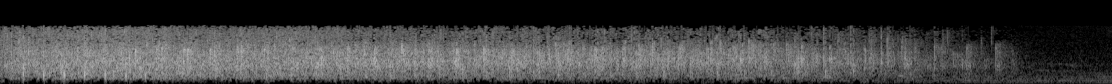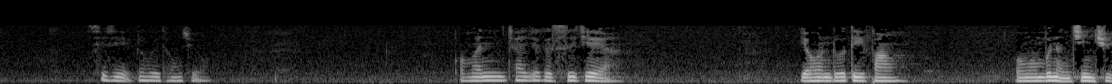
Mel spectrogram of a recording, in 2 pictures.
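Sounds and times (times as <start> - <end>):
warm applause from audience: 0.0 - 10.4
speech: 12.2 - 13.4, 15.8 - 17.4, 19.1 - 20.2, 21.3 - 22.2.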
